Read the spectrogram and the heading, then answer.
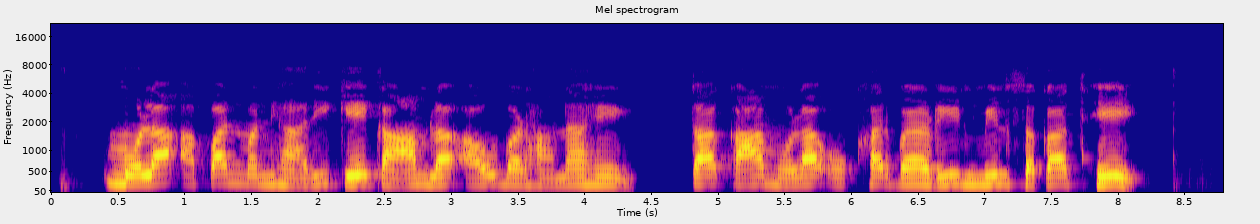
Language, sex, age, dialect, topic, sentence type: Chhattisgarhi, female, 18-24, Central, banking, question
